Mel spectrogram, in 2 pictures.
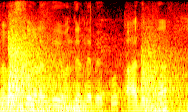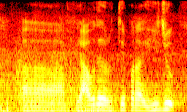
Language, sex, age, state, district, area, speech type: Kannada, male, 18-30, Karnataka, Shimoga, rural, spontaneous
